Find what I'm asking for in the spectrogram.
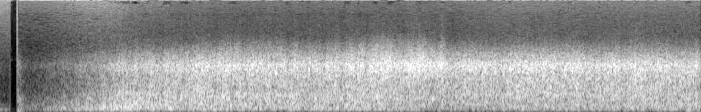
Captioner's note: waves crashing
